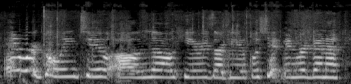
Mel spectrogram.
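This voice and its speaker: A woman reading a storybook aloud to young children with animated, wide-eyed expression, guiding them directly as she goes. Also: very high voice, fairly quick, background noise. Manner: addresses young listeners directly with questions and sound effects. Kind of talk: interactive storybook reading and paper-folding instruction.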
